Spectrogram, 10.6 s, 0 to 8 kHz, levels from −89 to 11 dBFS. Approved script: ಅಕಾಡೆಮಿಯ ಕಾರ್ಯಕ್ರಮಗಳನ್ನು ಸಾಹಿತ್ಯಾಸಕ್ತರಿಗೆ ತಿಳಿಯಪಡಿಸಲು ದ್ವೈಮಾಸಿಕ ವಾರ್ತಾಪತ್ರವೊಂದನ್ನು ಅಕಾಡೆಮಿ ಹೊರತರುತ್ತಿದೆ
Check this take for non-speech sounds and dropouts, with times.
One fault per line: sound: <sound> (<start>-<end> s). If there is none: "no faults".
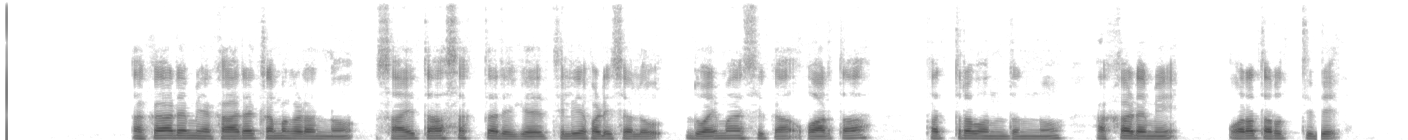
sound: dropout (9.9-9.9 s)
